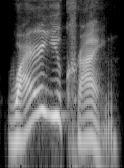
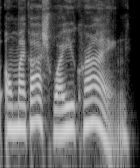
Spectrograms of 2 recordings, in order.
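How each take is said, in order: First: Flat, slow dismissive "Why are you crying?"; cold tone. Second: Higher, concerned "Oh my gosh, why are you crying?"; caring friend; sympathetic tone. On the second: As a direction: say it with real care. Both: Shown as a demonstration. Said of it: "It's a tone thing".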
